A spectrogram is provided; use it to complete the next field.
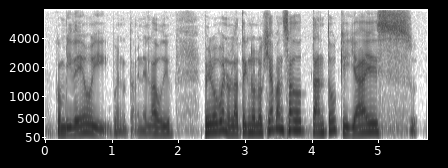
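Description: With a Mexican accent, a man speaks at a high pitch in a dark, mellow tone, the sound dry and close with no echo. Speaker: podcast co-host. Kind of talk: casual chat.

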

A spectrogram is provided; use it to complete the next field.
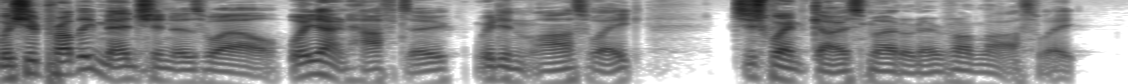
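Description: A man with an Australian accent talks at a fairly low pitch, fairly quickly and with lively intonation. The recording is very clean, with a silent background. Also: dry, close sound with no echo. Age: 20s. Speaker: podcast co-host. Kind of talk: casual chat.

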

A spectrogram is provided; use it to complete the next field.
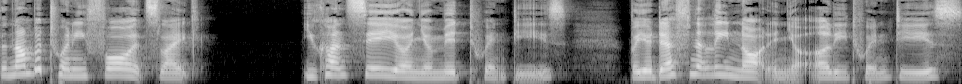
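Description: A woman speaks in an ordinary speaking voice at a medium pitch, with lively intonation, on a very clean recording with a silent background. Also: moderate pace. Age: 20s. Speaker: solo podcast host. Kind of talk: personal reflective monologue. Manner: casual and rambling with fillers.

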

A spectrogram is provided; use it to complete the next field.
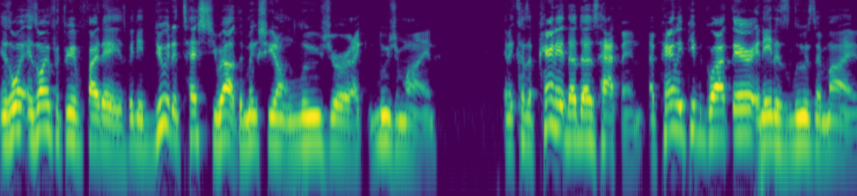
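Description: A man with an American accent, fairly high pitch and ordinary pitch variation, at a very fast pace on a very clean recording with a silent background. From New Jersey, then Florida from age nine. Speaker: retired Navy sailor, military veteran. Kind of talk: interview, personal testimony. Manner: halting, many restarts and fillers.

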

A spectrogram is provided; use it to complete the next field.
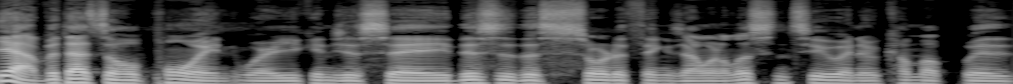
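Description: This is a plain, everyday voice: a man at fairly low pitch speaks at a fairly quick pace, the sound dry and close with no echo on a very clean recording with a silent background. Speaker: school technology director, podcast host. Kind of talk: casual chat, podcast conversation. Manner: joking, playful.

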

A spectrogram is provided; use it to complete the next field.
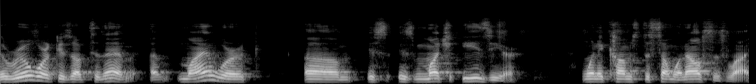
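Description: A man's dark, mellow voice at medium pitch and a fairly slow pace, with ordinary pitch variation and a quiet background. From New York, Puerto Rican family. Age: 50s. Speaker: social worker and firefighter. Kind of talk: interview, personal life story. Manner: halting, many fillers.

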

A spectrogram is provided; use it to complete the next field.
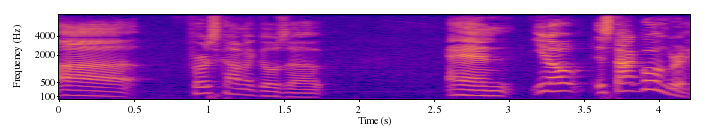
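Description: A man with a fairly high voice speaks in very wide pitch swings, leaving long, frequent pauses, on a very clean recording with a silent background. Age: 30s. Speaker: podcast host and comedian. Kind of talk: casual chat.

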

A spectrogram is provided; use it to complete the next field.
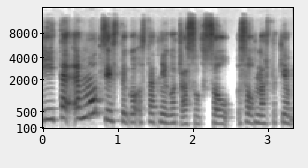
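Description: A woman at a moderate pace. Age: 30s. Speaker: dog podcast co-host, works with dogs. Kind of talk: casual chat.

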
